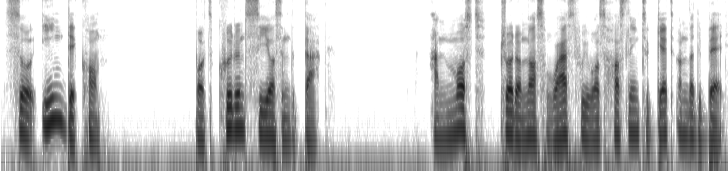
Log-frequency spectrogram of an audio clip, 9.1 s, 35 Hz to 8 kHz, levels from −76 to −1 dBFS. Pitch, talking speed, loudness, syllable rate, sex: 110 Hz, 165 wpm, -21 LUFS, 4.3 syllables/s, male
